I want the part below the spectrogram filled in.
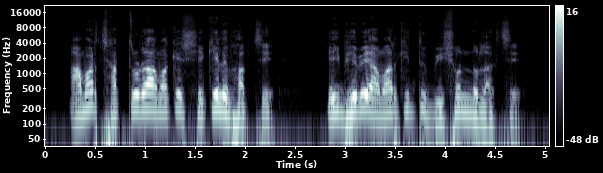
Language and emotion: Bengali, sad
